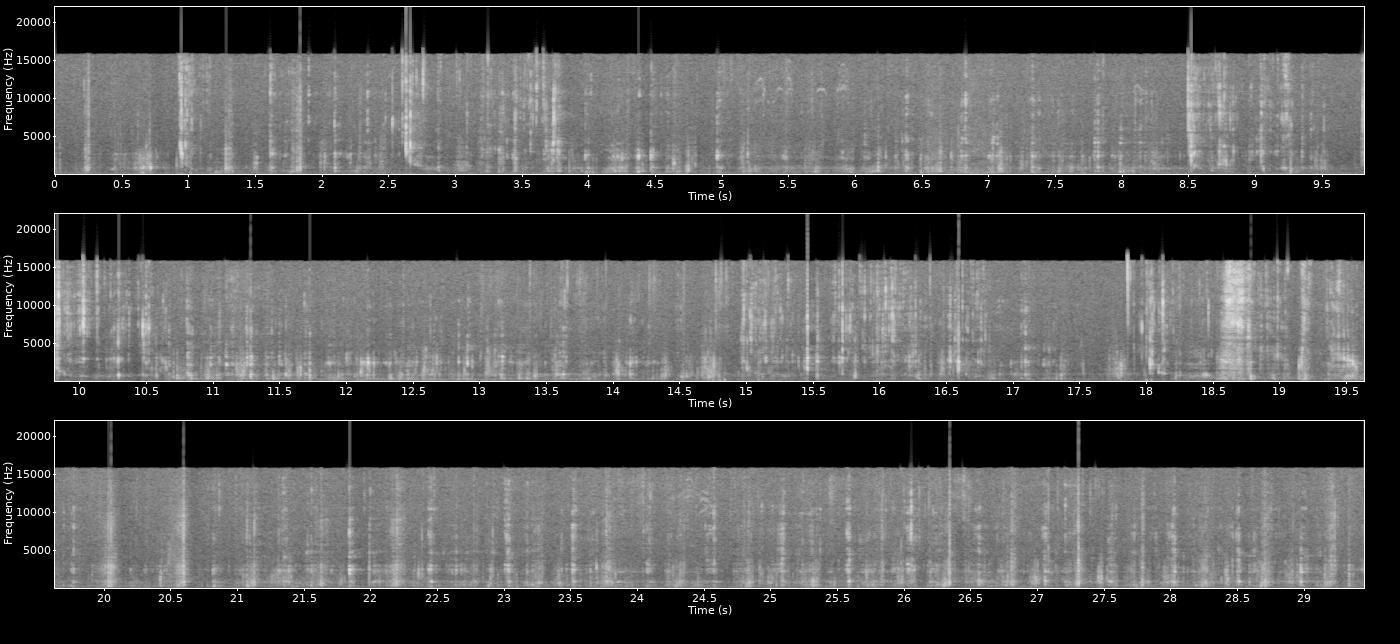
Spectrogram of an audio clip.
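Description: Close-miked chewing and biting of pyeonyuk, pressed boiled pork, with many small crisp clicks throughout and one sharper click about two-thirds of the way through.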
